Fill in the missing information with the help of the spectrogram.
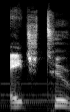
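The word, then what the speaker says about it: H II: More specifically, an H2 region, pronounced H2 region, referring to ionized hydrogen.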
